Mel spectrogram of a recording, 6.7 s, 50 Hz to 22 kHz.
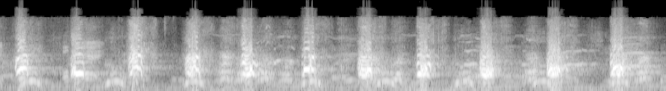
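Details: Doberman Pinscher in Schutzhund protection exercises, barking steadily and forcefully: about eleven strong, evenly spaced barks, one every 0.6 seconds, throughout the clip.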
